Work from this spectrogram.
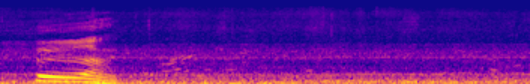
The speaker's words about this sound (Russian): Так и попал на самолет. А самолет долго летел.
